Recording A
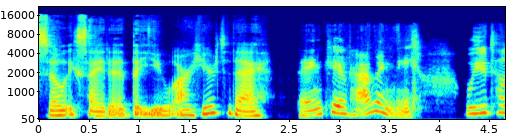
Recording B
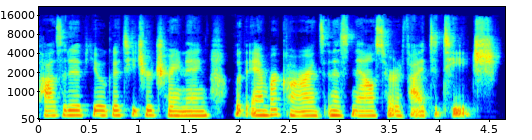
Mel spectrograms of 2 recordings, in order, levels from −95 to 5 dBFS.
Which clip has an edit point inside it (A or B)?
A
